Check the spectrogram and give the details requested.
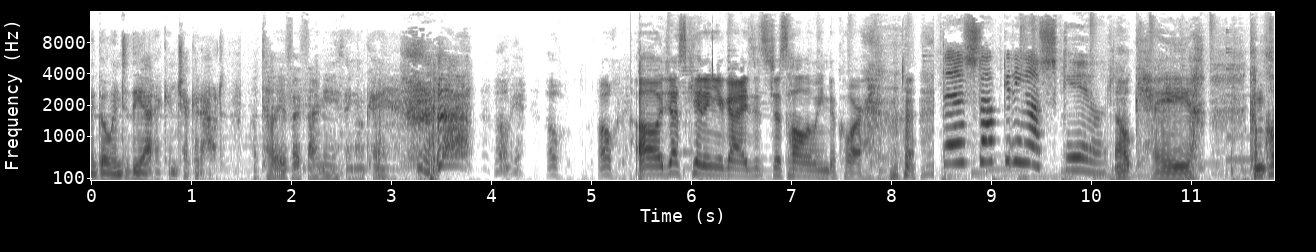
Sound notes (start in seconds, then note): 3.0 gasps; 3.4 screams; 7.8 laughs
